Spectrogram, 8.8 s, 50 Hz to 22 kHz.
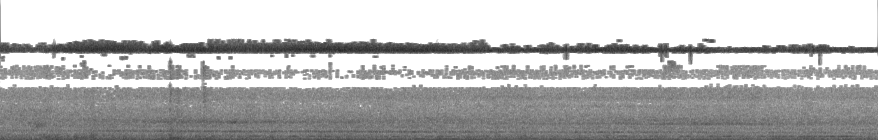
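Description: JR East E259 series Narita Express electric train rolling past along the platform at low speed: a steady rumble of wheels and motors with faint drawn-out high tones above it.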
